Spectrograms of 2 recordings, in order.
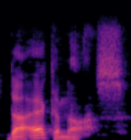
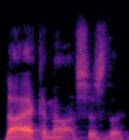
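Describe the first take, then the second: First: Diakonos spoken slowly, each syllable sounded out: dee-AK-oh-nos; careful Greek pronunciation. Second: Said in the usual way. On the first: Shown as a demonstration. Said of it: "I believe I pronounce it right when I say".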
